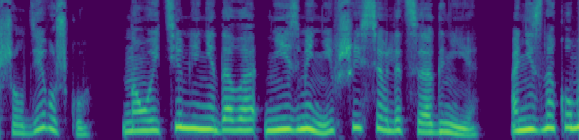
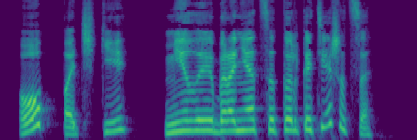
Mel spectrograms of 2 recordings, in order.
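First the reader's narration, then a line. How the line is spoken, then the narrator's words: Stranger's chuckle. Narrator (Russian): Незнакомец хохотнул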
